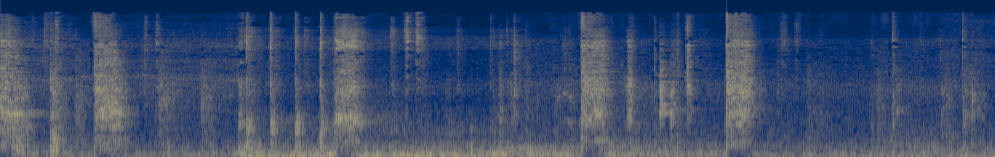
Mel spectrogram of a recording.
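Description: Hammers striking steel bar and angle iron being shaped on a wooden stump anvil: several sharp metal blows at irregular intervals, over steady low background noise.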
